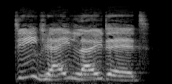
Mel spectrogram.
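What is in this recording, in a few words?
UK female, Enthusiastic, DJ vocals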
